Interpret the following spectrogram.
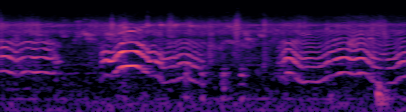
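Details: Newborn pups dozing let out three wavering whimpers, each a high squeal that swoops up and down in pitch, separated by short quiet gaps.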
